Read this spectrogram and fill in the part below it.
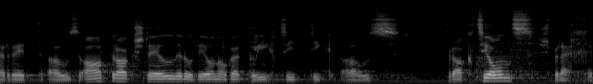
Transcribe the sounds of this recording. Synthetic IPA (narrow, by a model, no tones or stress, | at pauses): ærːɛtʰːɑwsɑːt̪ɾɑːkʃtɛlːəɾʊdɪonɔɡəɡ̥liːχt͡sit̪ɪɡɑws | fɾɑkt͡sjoːnsʃpɾæ̰χəɾ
